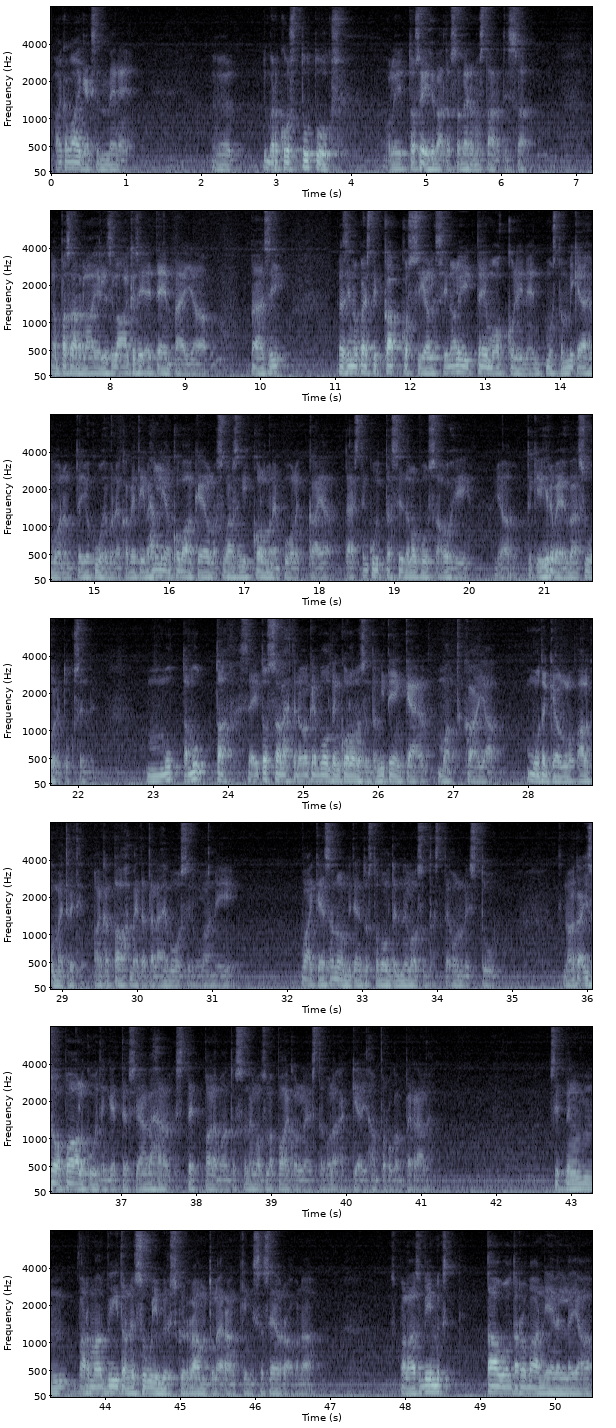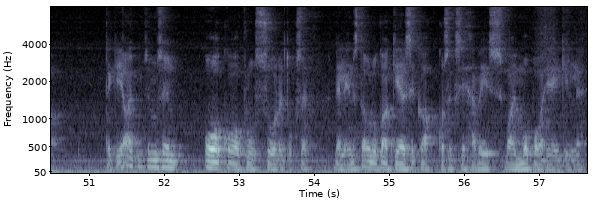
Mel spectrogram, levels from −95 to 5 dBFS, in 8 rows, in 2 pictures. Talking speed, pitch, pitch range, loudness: 135 wpm, 100 Hz, 95-110 Hz, -30 LUFS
